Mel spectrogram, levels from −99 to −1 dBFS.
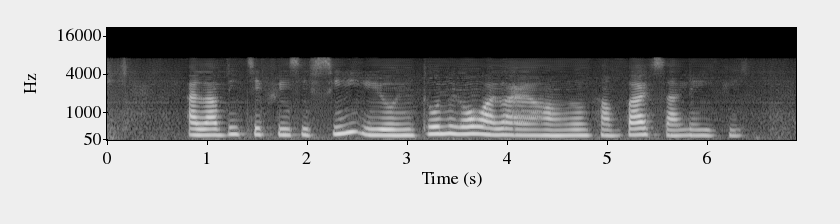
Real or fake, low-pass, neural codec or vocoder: fake; 7.2 kHz; codec, 16 kHz, 0.3 kbps, FocalCodec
